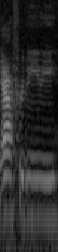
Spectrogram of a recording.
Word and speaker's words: Aphrodite: mount olympus and they're all gods so like aphrodite right that's how you pronounce it athena um apollo that kind of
